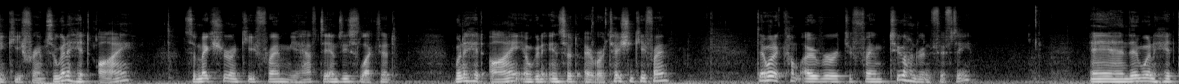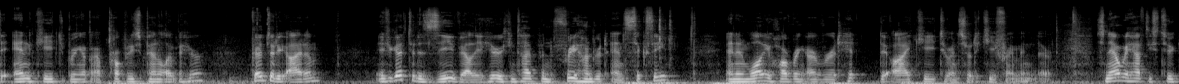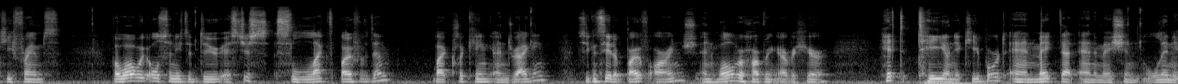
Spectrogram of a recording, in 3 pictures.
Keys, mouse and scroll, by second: 4.6 i, 7.8 click, 12.8 n, 14.4 click, 16.0 click, 20.8 i, 22.8-23.6 scroll down 4, 24.5 click, 25.9 click, 32.8 t.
